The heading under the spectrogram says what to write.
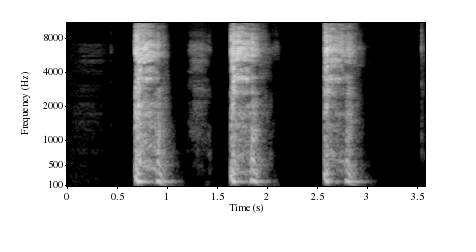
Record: {"three_cough_length": "3.6 s", "three_cough_amplitude": 32768, "three_cough_signal_mean_std_ratio": 0.37, "survey_phase": "beta (2021-08-13 to 2022-03-07)", "age": "65+", "gender": "Male", "wearing_mask": "No", "symptom_none": true, "smoker_status": "Ex-smoker", "respiratory_condition_asthma": false, "respiratory_condition_other": false, "recruitment_source": "REACT", "submission_delay": "3 days", "covid_test_result": "Negative", "covid_test_method": "RT-qPCR", "influenza_a_test_result": "Negative", "influenza_b_test_result": "Negative"}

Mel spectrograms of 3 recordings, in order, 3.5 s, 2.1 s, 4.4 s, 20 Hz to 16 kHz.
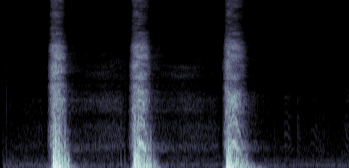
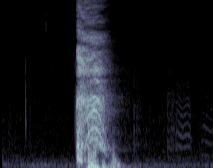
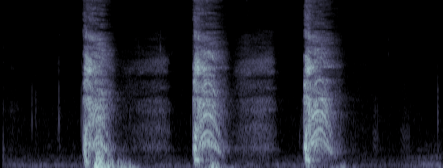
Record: {"exhalation_length": "3.5 s", "exhalation_amplitude": 25746, "exhalation_signal_mean_std_ratio": 0.28, "cough_length": "2.1 s", "cough_amplitude": 7666, "cough_signal_mean_std_ratio": 0.32, "three_cough_length": "4.4 s", "three_cough_amplitude": 6996, "three_cough_signal_mean_std_ratio": 0.36, "survey_phase": "beta (2021-08-13 to 2022-03-07)", "age": "45-64", "gender": "Male", "wearing_mask": "No", "symptom_none": true, "smoker_status": "Ex-smoker", "respiratory_condition_asthma": false, "respiratory_condition_other": false, "recruitment_source": "REACT", "submission_delay": "1 day", "covid_test_result": "Negative", "covid_test_method": "RT-qPCR"}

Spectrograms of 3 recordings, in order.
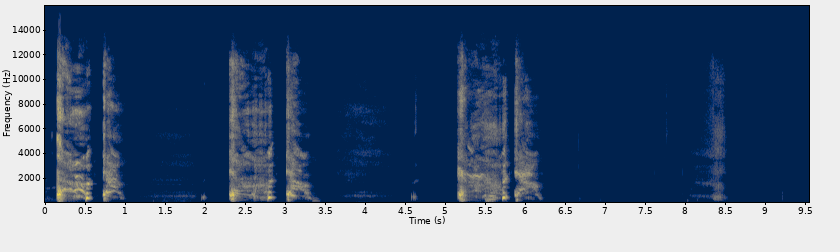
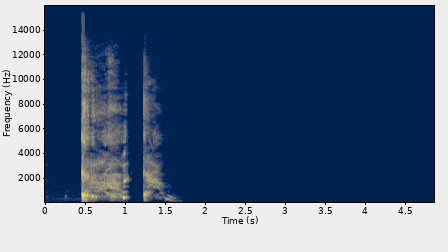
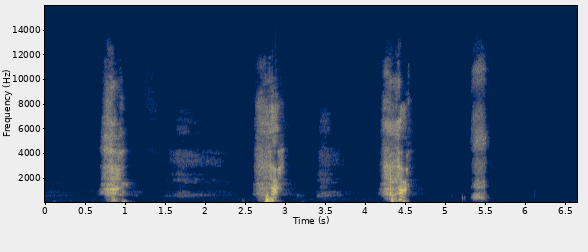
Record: {"three_cough_length": "9.6 s", "three_cough_amplitude": 32270, "three_cough_signal_mean_std_ratio": 0.29, "cough_length": "4.9 s", "cough_amplitude": 32768, "cough_signal_mean_std_ratio": 0.24, "exhalation_length": "6.7 s", "exhalation_amplitude": 29093, "exhalation_signal_mean_std_ratio": 0.28, "survey_phase": "alpha (2021-03-01 to 2021-08-12)", "age": "45-64", "gender": "Female", "wearing_mask": "No", "symptom_diarrhoea": true, "symptom_fatigue": true, "symptom_change_to_sense_of_smell_or_taste": true, "symptom_loss_of_taste": true, "smoker_status": "Ex-smoker", "respiratory_condition_asthma": false, "respiratory_condition_other": false, "recruitment_source": "Test and Trace", "submission_delay": "2 days", "covid_test_result": "Positive", "covid_test_method": "RT-qPCR", "covid_ct_value": 16.5, "covid_ct_gene": "ORF1ab gene", "covid_ct_mean": 17.2, "covid_viral_load": "2300000 copies/ml", "covid_viral_load_category": "High viral load (>1M copies/ml)"}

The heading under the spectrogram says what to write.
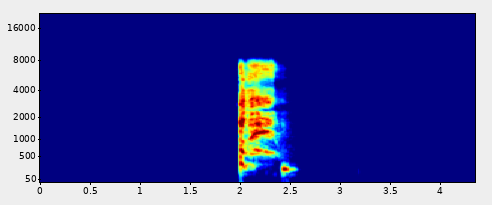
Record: {"cough_length": "4.4 s", "cough_amplitude": 28903, "cough_signal_mean_std_ratio": 0.22, "survey_phase": "beta (2021-08-13 to 2022-03-07)", "age": "18-44", "gender": "Female", "wearing_mask": "No", "symptom_new_continuous_cough": true, "symptom_runny_or_blocked_nose": true, "symptom_fatigue": true, "symptom_headache": true, "symptom_onset": "3 days", "smoker_status": "Never smoked", "respiratory_condition_asthma": false, "respiratory_condition_other": false, "recruitment_source": "Test and Trace", "submission_delay": "2 days", "covid_test_result": "Positive", "covid_test_method": "RT-qPCR", "covid_ct_value": 27.0, "covid_ct_gene": "N gene"}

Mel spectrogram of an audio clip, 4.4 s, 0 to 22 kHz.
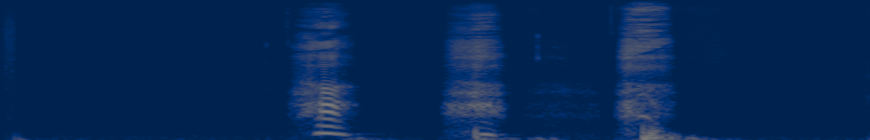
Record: {"exhalation_length": "4.4 s", "exhalation_amplitude": 1718, "exhalation_signal_mean_std_ratio": 0.32, "survey_phase": "beta (2021-08-13 to 2022-03-07)", "age": "45-64", "gender": "Female", "wearing_mask": "No", "symptom_sore_throat": true, "symptom_onset": "13 days", "smoker_status": "Never smoked", "respiratory_condition_asthma": false, "respiratory_condition_other": false, "recruitment_source": "REACT", "submission_delay": "2 days", "covid_test_result": "Negative", "covid_test_method": "RT-qPCR"}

